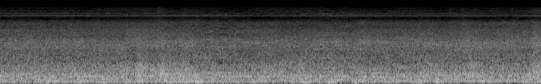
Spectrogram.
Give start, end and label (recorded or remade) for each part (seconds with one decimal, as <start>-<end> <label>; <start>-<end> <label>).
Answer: 0.0-0.9 recorded; 0.9-4.1 remade; 4.1-5.4 recorded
